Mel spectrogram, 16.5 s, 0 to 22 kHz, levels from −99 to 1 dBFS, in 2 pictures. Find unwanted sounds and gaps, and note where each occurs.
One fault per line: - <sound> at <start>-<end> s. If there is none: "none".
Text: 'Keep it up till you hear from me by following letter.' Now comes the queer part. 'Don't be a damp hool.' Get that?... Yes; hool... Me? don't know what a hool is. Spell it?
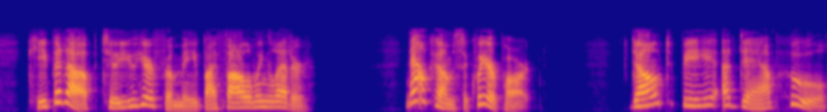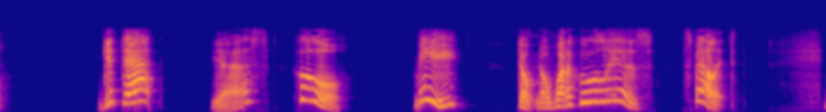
none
